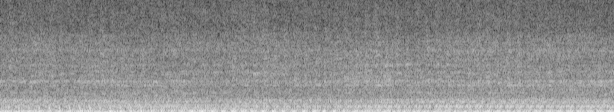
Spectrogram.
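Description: A pumpboat engine drones loudly and continuously at close range, a steady rumbling chug with rapid even pulsing and no breaks, out on the water near a beach resort.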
